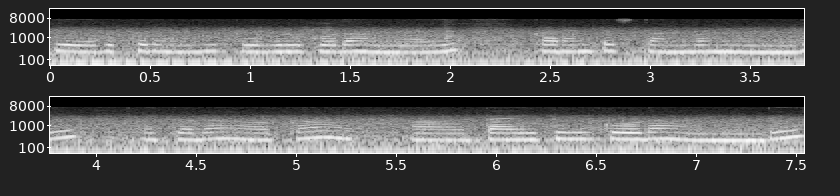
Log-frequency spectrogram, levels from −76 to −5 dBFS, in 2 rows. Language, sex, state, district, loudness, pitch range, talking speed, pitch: Telugu, female, Andhra Pradesh, Guntur, -15 LUFS, 235-250 Hz, 105 wpm, 240 Hz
